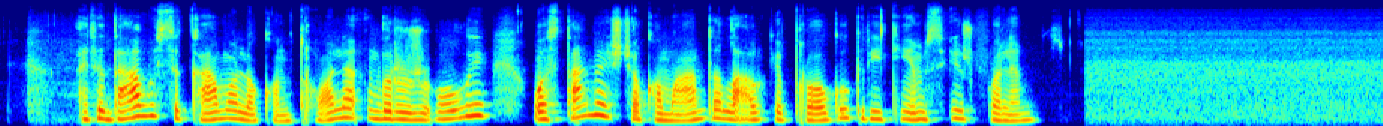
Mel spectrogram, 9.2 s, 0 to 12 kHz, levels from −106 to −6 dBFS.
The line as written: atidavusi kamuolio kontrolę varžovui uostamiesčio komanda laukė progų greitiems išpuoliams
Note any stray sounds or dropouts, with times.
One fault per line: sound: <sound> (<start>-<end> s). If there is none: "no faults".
no faults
